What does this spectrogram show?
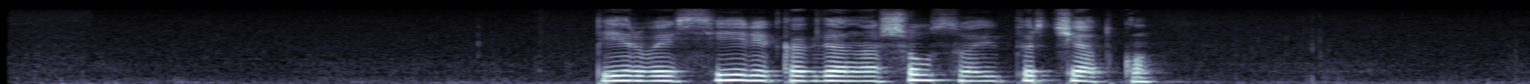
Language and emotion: Russian, neutral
